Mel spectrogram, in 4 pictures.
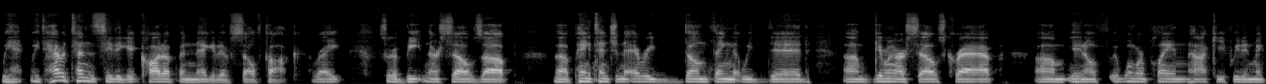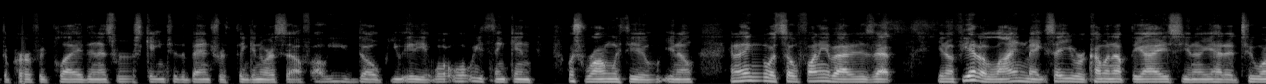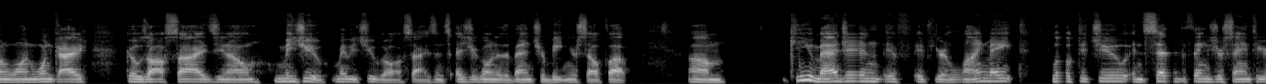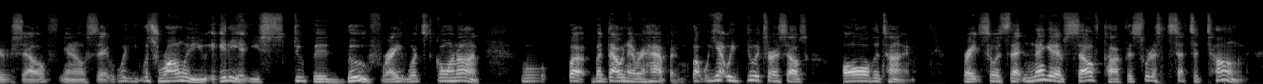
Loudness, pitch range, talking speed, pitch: -25 LUFS, 115-130 Hz, 235 wpm, 120 Hz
